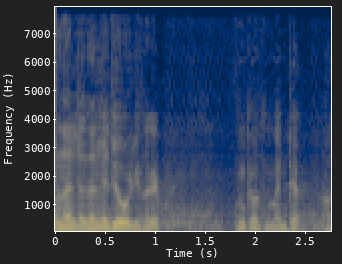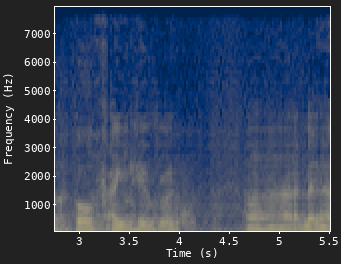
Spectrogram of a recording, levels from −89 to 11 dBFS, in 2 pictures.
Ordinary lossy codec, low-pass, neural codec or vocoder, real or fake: none; none; codec, 16 kHz, 1 kbps, FunCodec, trained on Chinese and English, 50 frames a second; fake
